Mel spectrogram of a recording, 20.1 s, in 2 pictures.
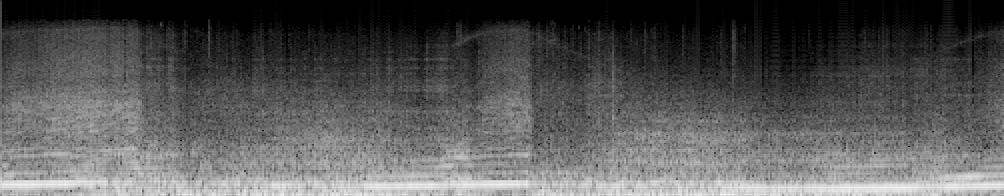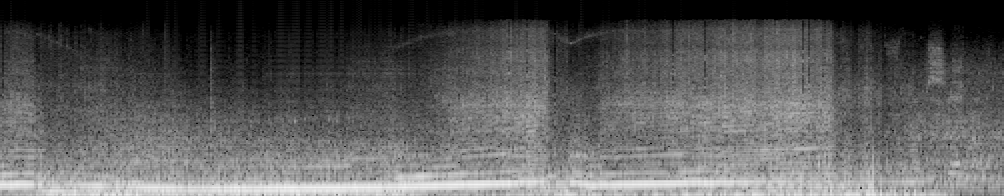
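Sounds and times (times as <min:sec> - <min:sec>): car engine revving from inside cabin: 0:12.5 - 0:18.9.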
